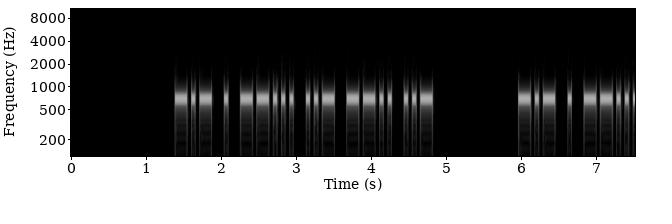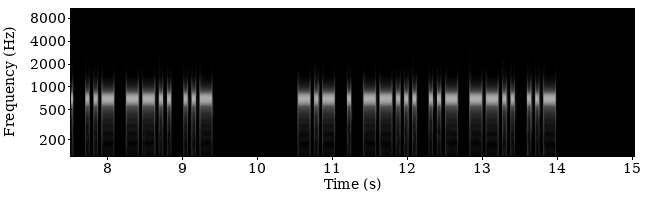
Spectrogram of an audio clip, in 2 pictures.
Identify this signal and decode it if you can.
Morse code, heard as a keyed tone, about 22 wpm, 700 Hz. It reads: KE7UZU KE7UZU KE7UZU
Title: USA Call Signs - 6 Characters - Repeated 3x - 22wpm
